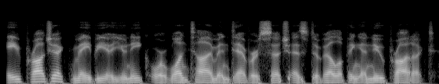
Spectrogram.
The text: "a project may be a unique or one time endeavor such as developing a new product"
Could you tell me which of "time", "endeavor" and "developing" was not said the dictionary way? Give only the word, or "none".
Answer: none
